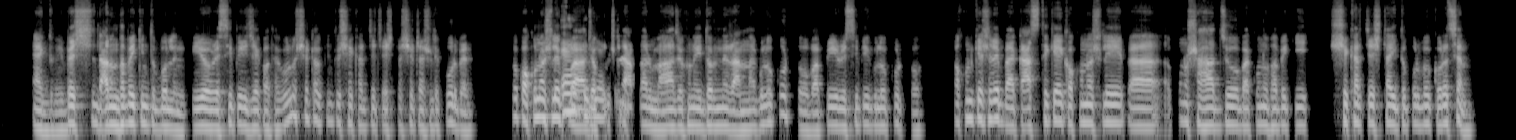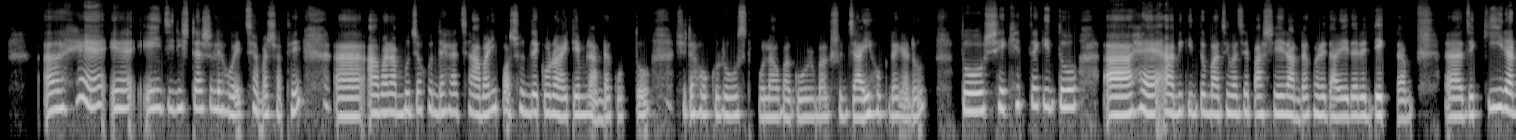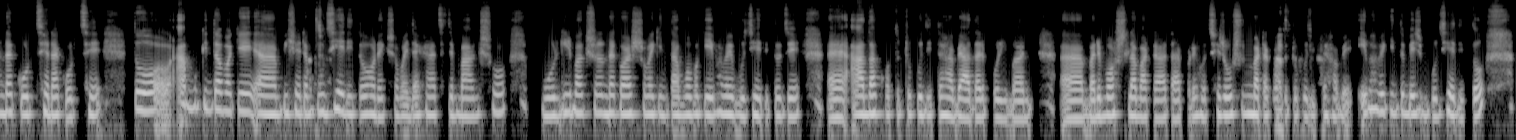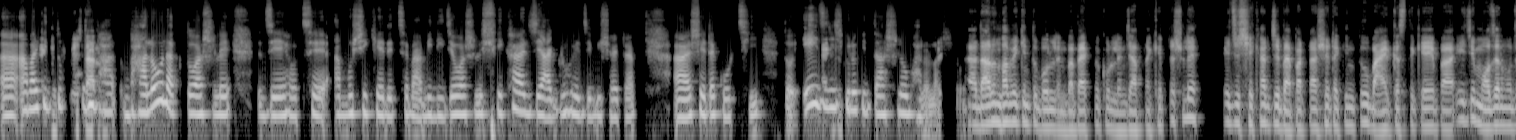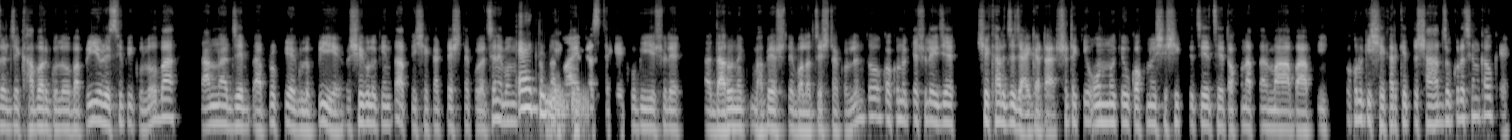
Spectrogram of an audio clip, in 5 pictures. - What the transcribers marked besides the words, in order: other background noise; tapping
- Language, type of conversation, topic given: Bengali, podcast, তোমাদের বাড়ির সবচেয়ে পছন্দের রেসিপি কোনটি?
